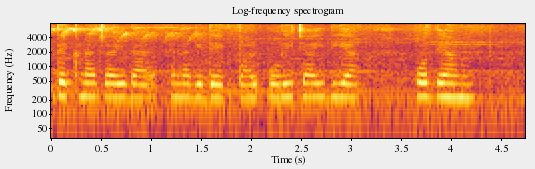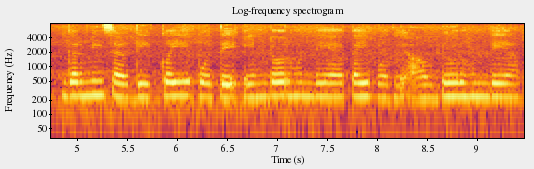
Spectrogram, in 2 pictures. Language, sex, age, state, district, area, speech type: Punjabi, female, 30-45, Punjab, Mansa, urban, spontaneous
